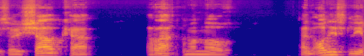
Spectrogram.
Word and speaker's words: Shavkat: It's like the German VW, like the V for the W. So Shavkat Rachmanov.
